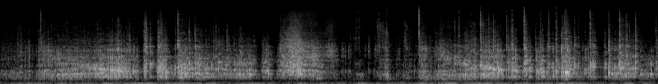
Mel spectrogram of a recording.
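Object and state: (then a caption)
Rawhide bongo drum heads scratched. Fingernails scratch and scrape the hide heads of a pair of small, hollow rawhide bongo drums. The result is a steady, dry scratching with a midrange hum around 570 Hz, swelling and fading in waves and dotted with brief, bright flicks of the nails.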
